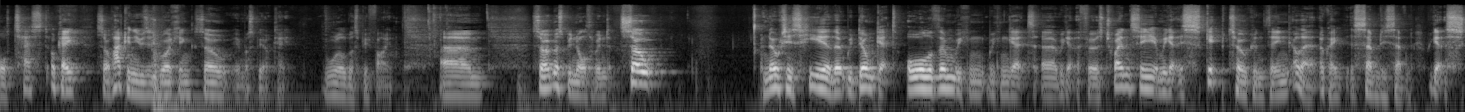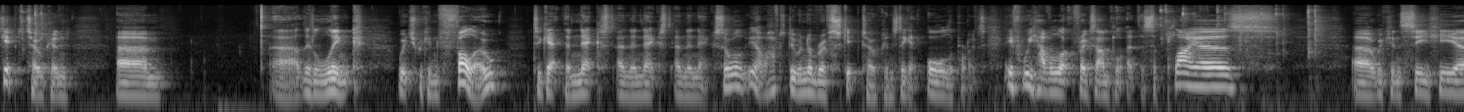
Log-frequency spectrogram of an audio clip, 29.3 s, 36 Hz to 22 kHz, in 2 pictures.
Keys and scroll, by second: 26.3 shift+super+Right, 26.9-27.8 typing.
